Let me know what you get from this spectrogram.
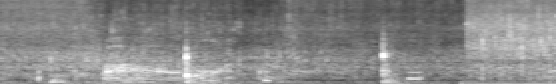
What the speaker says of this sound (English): we're going to just let this cook now and cook down these tomatoes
